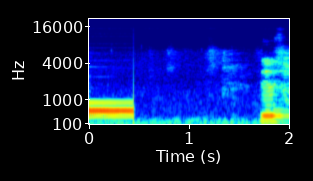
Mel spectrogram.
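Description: A held chord of a few steady tones, the tail of chime-like background music, cutting off abruptly about half a second in. Then near silence until a voice begins at the very end.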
